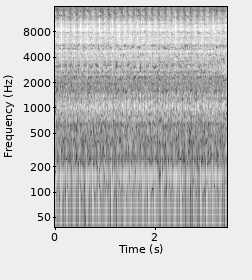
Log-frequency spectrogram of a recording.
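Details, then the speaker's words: Honda Pop 100 idling: fast, light metallic ticking, about four per second, from the top of the engine; timing chain rattle, the slack cam chain hitting up top, confirmed with the cover off. "Pronto, quando a corrente folga demais aqui, ela fica topando aqui em cima, tá vendo? Ó, ela tá topando aqui, por isso que ele faz aquele barulho."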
